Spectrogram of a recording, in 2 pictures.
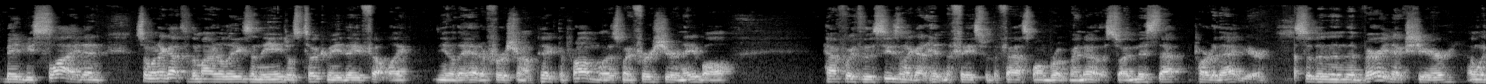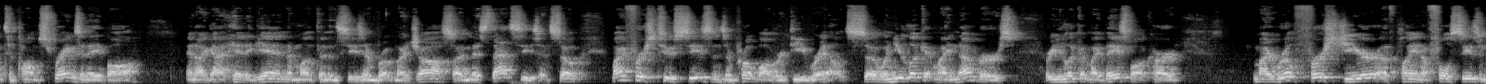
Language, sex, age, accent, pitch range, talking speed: English, male, 30-49, American, 110-130 Hz, 260 wpm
